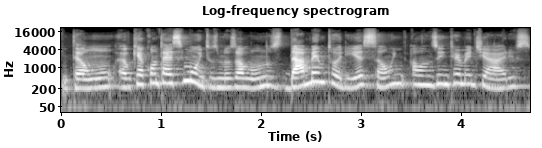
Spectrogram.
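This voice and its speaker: A woman with a high-pitched voice talks at a fairly quick pace with ordinary pitch variation, and the room echo is audible. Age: 20s. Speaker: English teacher and mentor. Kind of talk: podcast interview.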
